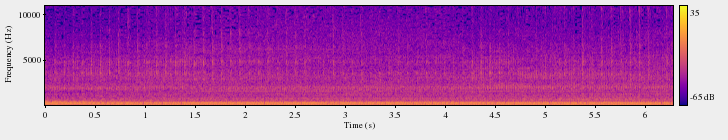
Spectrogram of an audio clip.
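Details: Suzuki GSX-R motorcycle at idle with a fast, light, uneven top-end tick that disappears at 2500 rpm; resetting the cam chain tensioner stopped it for five minutes before it returned; owner suspects timing chain or tensioner.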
